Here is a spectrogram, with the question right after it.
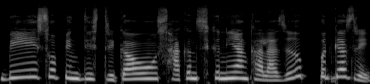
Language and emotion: Bodo, disgusted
